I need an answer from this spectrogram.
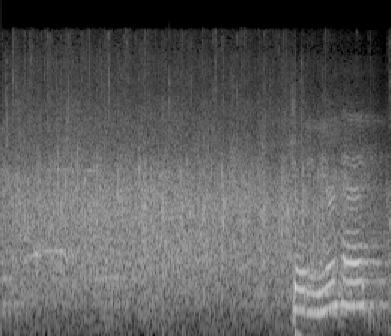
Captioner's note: audience cheering; audience clapping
